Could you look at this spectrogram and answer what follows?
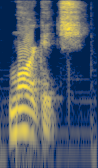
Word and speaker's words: mortgage: Now, this word has a silent T, which I've highlighted in the word. Let's check our pronunciation. Mortgage.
